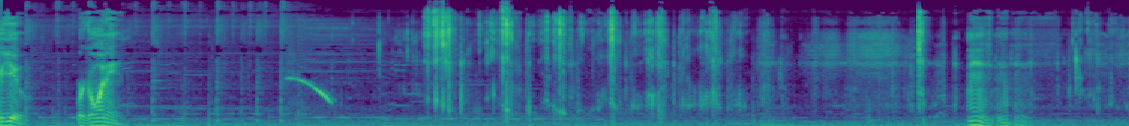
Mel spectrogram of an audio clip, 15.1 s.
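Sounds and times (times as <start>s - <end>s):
cracker crunching: 5.0s - 15.0s.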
